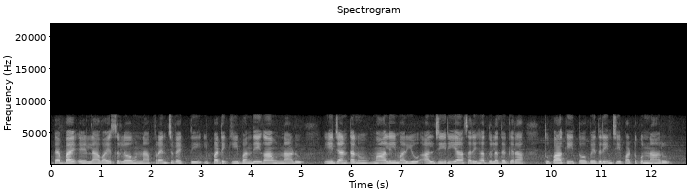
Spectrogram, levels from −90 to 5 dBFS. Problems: constant background noise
